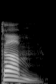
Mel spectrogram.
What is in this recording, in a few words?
"gam4", Taiwanese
